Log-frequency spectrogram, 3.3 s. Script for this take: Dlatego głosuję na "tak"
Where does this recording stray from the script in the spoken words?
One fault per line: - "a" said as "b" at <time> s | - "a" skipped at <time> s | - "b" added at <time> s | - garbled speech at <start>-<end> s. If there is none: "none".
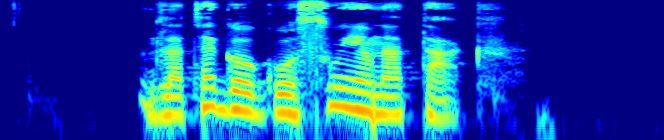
none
